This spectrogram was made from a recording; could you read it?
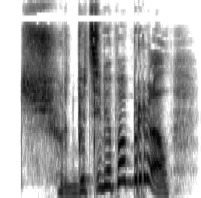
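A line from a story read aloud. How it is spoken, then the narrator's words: Pained exclamation. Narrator (Russian): с болью воскликнул незнакомец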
